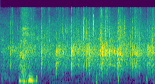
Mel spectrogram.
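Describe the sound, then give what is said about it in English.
A church audience breaks into steady applause for over four million dollars it gave in December, a dense wash of many hands clapping at once with crisp individual claps poking through, sustained and fairly loud throughout. “the people that invested the money are the ones that are excited about clapping for it.”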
